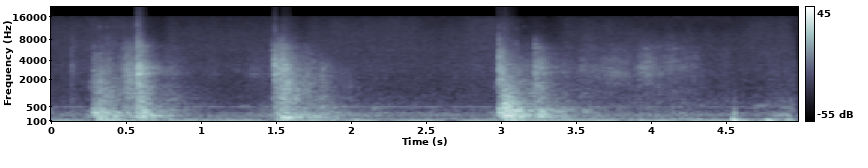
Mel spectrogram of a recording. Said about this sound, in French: La lumière s'éclaire, des portes s'ouvrent.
